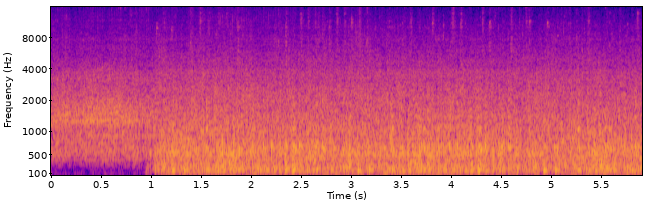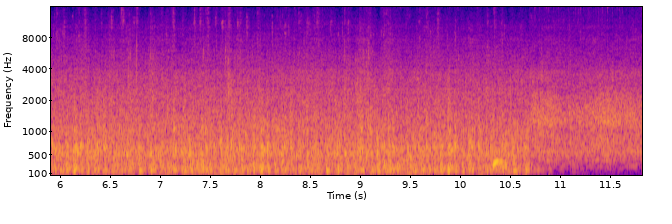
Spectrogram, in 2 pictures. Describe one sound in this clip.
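Bicycle tyres rumble over wooden bridge planks.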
